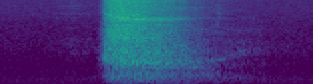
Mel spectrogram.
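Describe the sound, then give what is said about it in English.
A single deep breath during a sermon: a sudden, fairly loud rush of air that swells quickly, then fades gradually over about a second, heard alone with no talking. “And so, take a deep breath.”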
